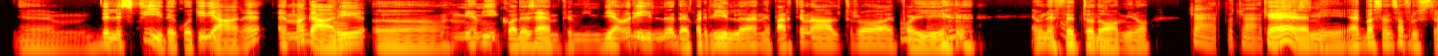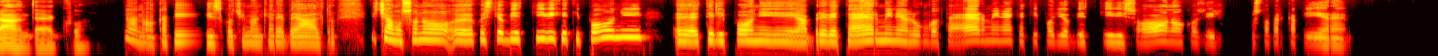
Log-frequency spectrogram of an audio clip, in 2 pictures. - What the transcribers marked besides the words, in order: laughing while speaking: "un mio amico, ad esempio"; chuckle
- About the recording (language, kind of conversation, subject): Italian, advice, Come posso mantenere le mie abitudini quando le interruzioni quotidiane mi ostacolano?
